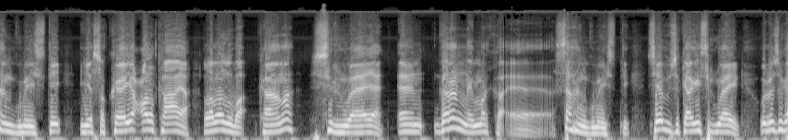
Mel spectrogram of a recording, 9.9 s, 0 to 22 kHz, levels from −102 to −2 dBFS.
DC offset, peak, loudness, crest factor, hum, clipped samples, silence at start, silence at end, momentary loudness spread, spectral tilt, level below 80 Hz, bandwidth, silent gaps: under 0.1%; -8 dBFS; -18 LUFS; 10 dB; none; under 0.1%; 0 s; 0 s; 8 LU; -4.5 dB/octave; -36 dBFS; 18 kHz; none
